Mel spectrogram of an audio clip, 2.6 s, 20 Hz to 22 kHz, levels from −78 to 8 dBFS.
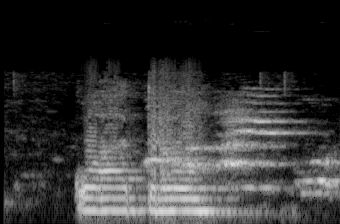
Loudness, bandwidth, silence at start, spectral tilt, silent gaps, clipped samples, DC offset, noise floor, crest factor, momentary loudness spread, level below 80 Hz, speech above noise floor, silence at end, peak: -11 LUFS; 7.4 kHz; 0.55 s; -7 dB/octave; none; under 0.1%; under 0.1%; -44 dBFS; 10 dB; 8 LU; -52 dBFS; 35 dB; 0 s; -2 dBFS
